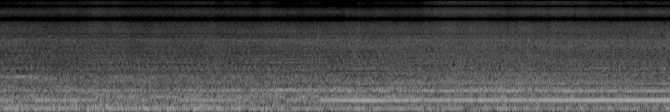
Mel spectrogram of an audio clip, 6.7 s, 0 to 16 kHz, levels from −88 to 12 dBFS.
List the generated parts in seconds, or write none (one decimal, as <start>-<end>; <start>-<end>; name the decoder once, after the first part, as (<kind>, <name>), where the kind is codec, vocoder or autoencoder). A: 0.0-6.7 (autoencoder, DAC-VAE)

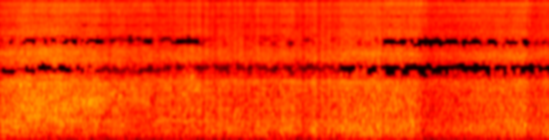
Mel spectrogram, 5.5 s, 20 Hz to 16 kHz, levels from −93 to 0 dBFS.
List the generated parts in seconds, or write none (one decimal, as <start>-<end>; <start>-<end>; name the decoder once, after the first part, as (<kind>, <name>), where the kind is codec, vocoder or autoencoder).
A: 1.0-3.4 (vocoder, BigVGAN v2)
